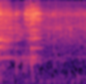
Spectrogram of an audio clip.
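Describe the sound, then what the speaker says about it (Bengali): Potatoes frying in a pan with ginger paste being stirred in, a steady close sizzle with soft scraping of the spoon, for a Bengali jackfruit fritter curry. "এখন আমি আদা বাটা দিয়ে দেব।"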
